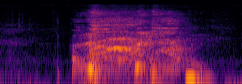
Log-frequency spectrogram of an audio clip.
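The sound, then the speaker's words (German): An abrupt coughing fit of a few rough, breathy bursts, like someone choking slightly after swallowing wrong, with no talking around it. “Ich musste hüsteln, gerade alle verschlöckert.”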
